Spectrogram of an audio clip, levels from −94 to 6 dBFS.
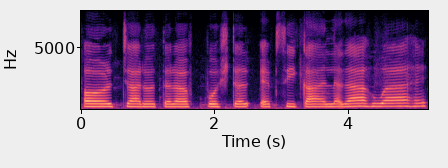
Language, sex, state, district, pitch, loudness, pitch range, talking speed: Hindi, female, Bihar, Kaimur, 220 Hz, -17 LUFS, 215-235 Hz, 105 wpm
